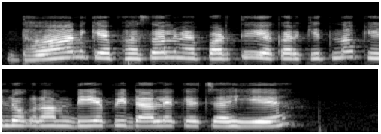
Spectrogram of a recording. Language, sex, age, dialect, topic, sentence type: Magahi, female, 46-50, Southern, agriculture, question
